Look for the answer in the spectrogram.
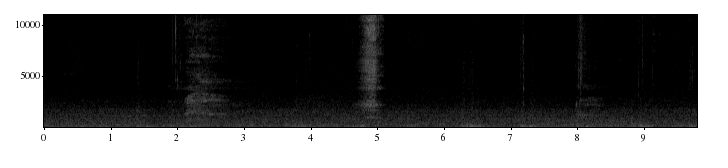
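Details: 2014 Porsche Cayenne after front differential swap, replacing one with a failed pinion bearing; cabin recording through the gears, steady low road rumble with no grinding or whine.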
